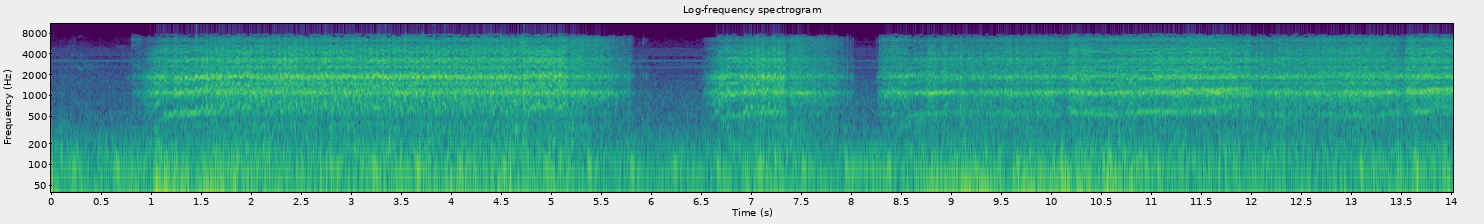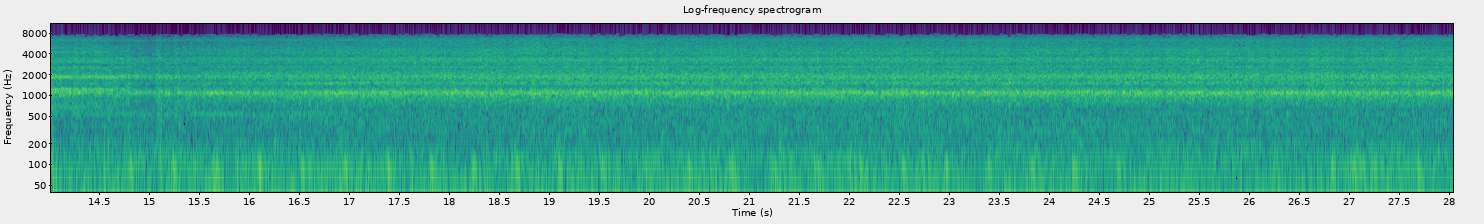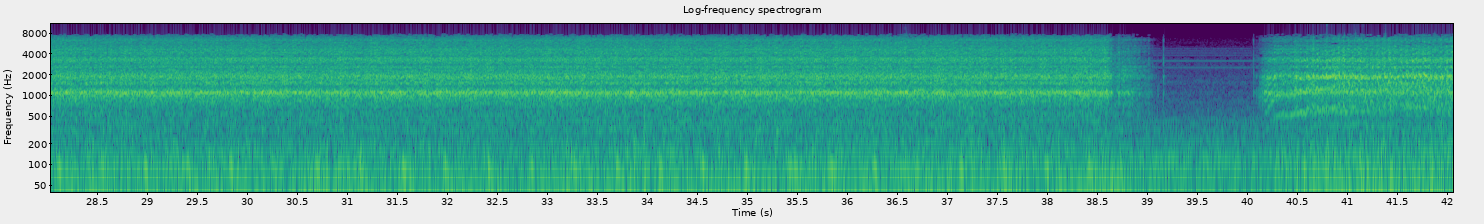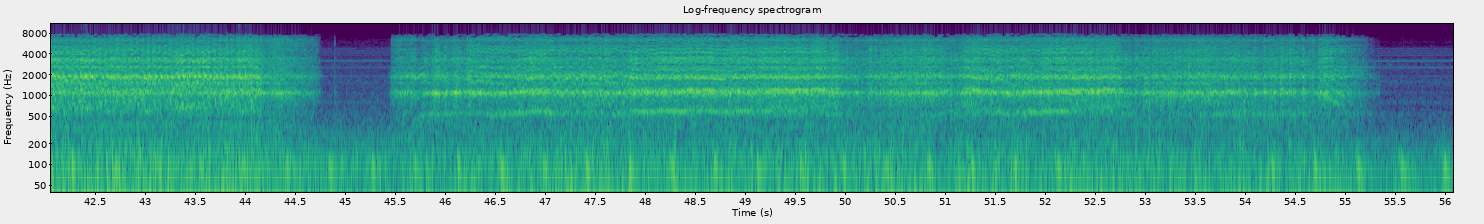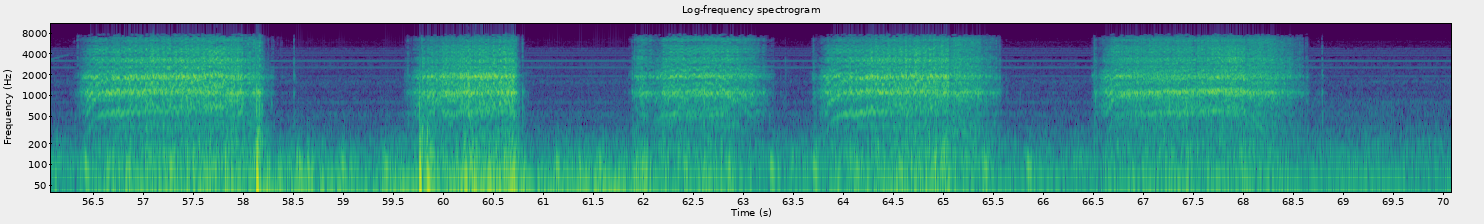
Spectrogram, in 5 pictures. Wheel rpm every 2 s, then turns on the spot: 50, 150, 120, 50, 100, 160, 160, 160, 160, 160, 160, 160, 160, 160, 160, 160, 160, 160, 160, 70, 110, 160, 50, 150, 160, 160, 160, 80, 80, 30, 50, 60, 90, 80, 20.
none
